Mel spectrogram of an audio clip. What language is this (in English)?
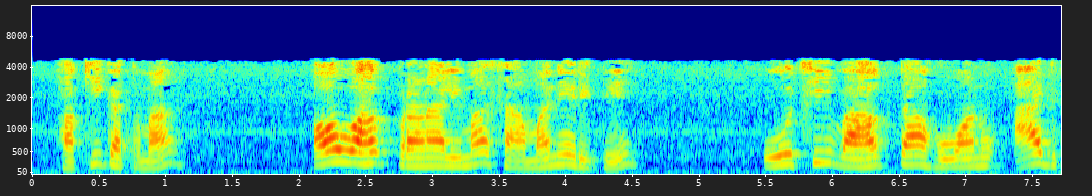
Gujarati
